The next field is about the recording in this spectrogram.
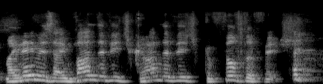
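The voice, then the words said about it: Put-on Jewish accent. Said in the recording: “Can I do it with an accent? ... I did it with a Jewish accent”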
